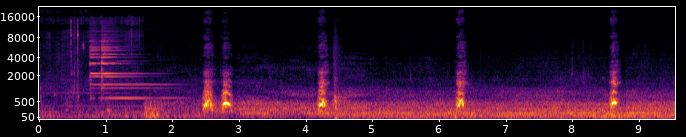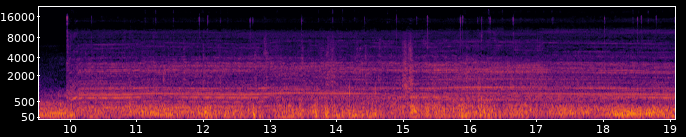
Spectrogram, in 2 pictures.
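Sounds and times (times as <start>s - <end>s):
steady low hum: 0.0s - 19.0s
ringing chime-like tone: 0.7s - 2.3s
dog barking: 2.4s - 3.0s, 4.2s - 4.4s, 6.2s - 6.5s, 8.6s - 8.8s.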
